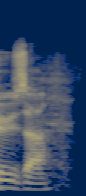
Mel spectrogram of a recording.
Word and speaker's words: gueuze: The second one I can't even pronounce. G-U-E-U-Z-E. – Yes, Guza.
